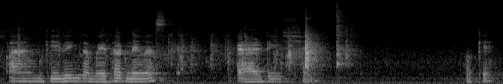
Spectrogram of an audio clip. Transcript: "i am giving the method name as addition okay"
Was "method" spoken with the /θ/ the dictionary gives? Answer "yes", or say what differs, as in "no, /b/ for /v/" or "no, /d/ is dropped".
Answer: no, /t/ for /θ/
